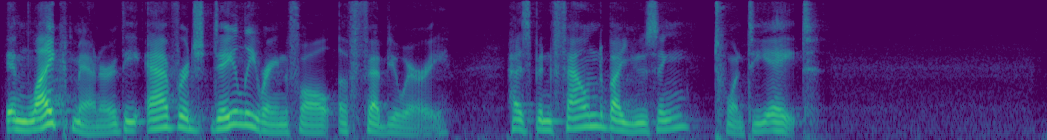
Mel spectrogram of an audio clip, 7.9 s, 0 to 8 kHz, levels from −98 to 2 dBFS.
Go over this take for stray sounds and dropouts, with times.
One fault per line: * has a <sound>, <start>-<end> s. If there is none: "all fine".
all fine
